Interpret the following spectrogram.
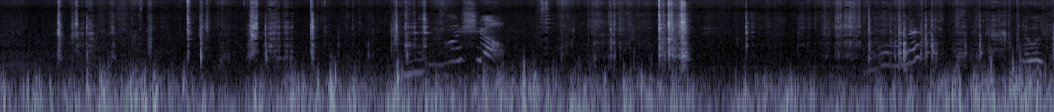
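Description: Scattered sharp knocks and clicks over a low rumble, with two short calls that swoop in pitch, one about four seconds in and one near the end.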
